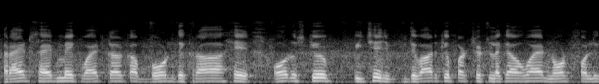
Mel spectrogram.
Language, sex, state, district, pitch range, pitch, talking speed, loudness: Hindi, male, Chhattisgarh, Bilaspur, 140-150 Hz, 145 Hz, 230 wpm, -15 LUFS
